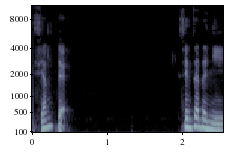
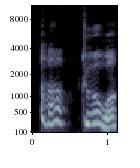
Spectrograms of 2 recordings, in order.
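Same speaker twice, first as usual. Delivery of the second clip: alarmed bear; 12 semitones higher, 6 dB louder than usual. Acted.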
